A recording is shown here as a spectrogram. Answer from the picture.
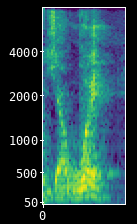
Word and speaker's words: Yahweh: conocer con las cuatro consonantes que se pronuncia yahw y los rabinos o Israel por respeto dejaron de pronunciarlo como yahwe así se pronuncia yahuel las cuatro consonantes no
